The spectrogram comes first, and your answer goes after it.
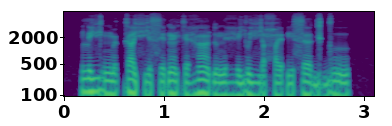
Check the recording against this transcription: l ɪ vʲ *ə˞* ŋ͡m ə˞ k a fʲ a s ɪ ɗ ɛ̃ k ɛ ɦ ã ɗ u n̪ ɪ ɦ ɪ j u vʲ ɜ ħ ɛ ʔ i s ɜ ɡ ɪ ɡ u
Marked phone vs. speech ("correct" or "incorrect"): incorrect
